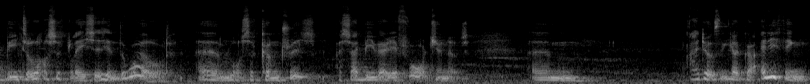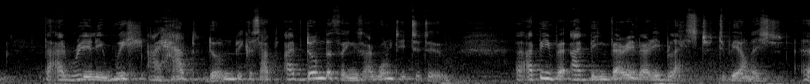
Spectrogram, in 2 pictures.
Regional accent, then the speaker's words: Leeds, Yorkshire and the Humber, United Kingdom; born there; I was born in Leeds, yes.

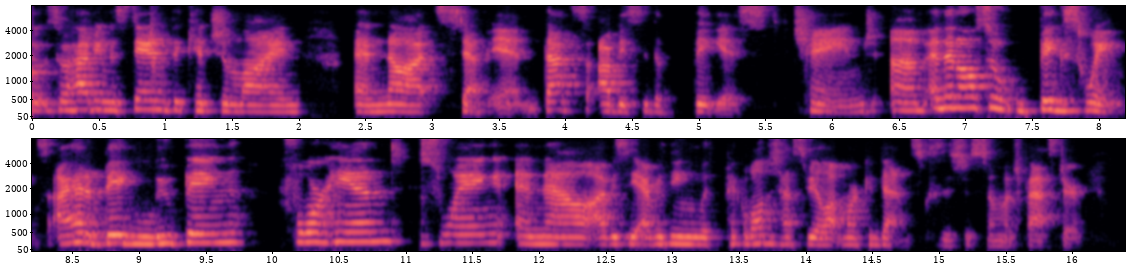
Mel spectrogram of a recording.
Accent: Kansas City, Missouri, United States; I'm from Kansas City originally, and I know that the club my parents belong to, they've put in courts.

